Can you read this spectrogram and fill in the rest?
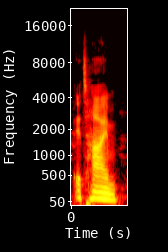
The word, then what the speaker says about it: Haim: She's like, "It's Haim."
